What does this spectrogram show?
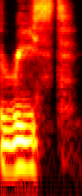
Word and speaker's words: Riest: think I'm just Thomas Riest, which is like priest without the P. That's the best way to remember it because the pronunciation and the spelling is exactly the same.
